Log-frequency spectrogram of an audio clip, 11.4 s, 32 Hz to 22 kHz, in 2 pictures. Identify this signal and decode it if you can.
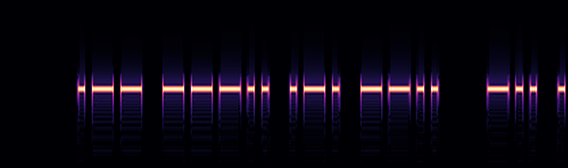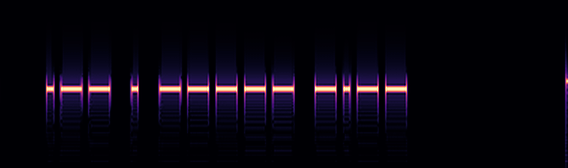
Morse code, heard as a keyed tone, about 17 wpm, 700 Hz. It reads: W8RZ DE WE0Y
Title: USA Callsign DE Callsign - 4 Characters - 17wpm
